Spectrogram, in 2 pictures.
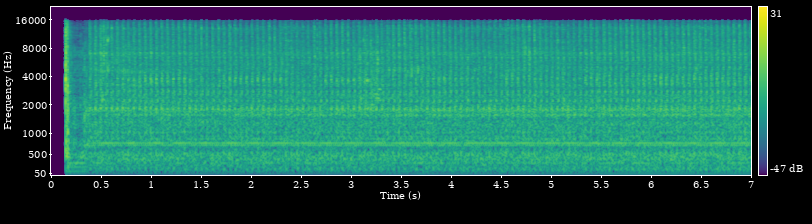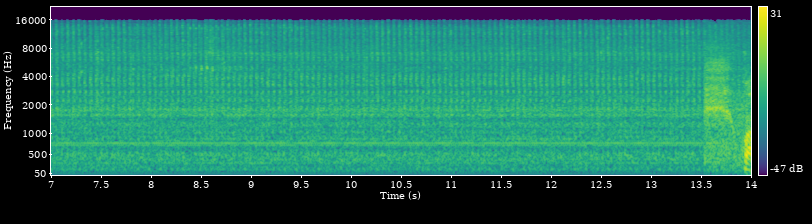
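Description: A steady hum with a few thin, steady tones running through it, even in level throughout, after a brief click at the very start. A man's voice begins just before the end.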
